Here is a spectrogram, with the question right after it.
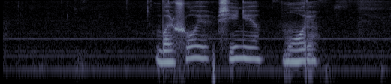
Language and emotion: Russian, neutral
